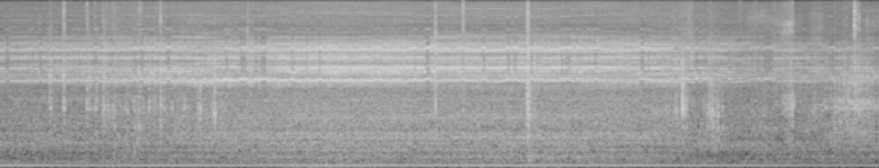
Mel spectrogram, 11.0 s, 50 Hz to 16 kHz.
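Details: Corsair AX1200 power supply under load when new: steady high-pitched electrical whine with several thin constant tones over a low hum; coil whine, unit later replaced.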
